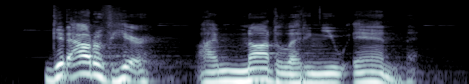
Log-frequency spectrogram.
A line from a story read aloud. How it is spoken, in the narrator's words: I screamed at the top of my lungs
